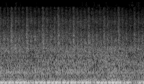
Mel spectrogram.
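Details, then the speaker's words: Talbot Express van on its first proper test drive after engine mount and valve work; engine sounds quiet apart from a rhythmic puffing chuff at idle from an exhaust blow that sounds pretty bad; exhaust leak. "sounds quite quiet other than that exhaust leak which is sounding pretty bad"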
